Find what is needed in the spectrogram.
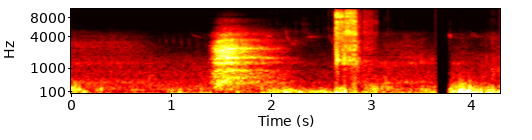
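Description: A person's long, heavy sigh about a second and a half in, over steady wind rumble on the microphone. A short sharp hiss follows about a second later, and the sound drops out suddenly just before the end.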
